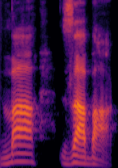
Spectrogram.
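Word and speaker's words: מזבח: The altar is ma zabak, right? I'm pronouncing this in ancient Hebrew.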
